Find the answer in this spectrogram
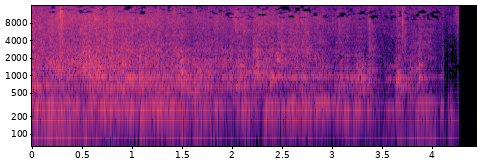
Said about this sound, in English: Toilet? What do you mean toilet? The toilet flush. Oh, yeah.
